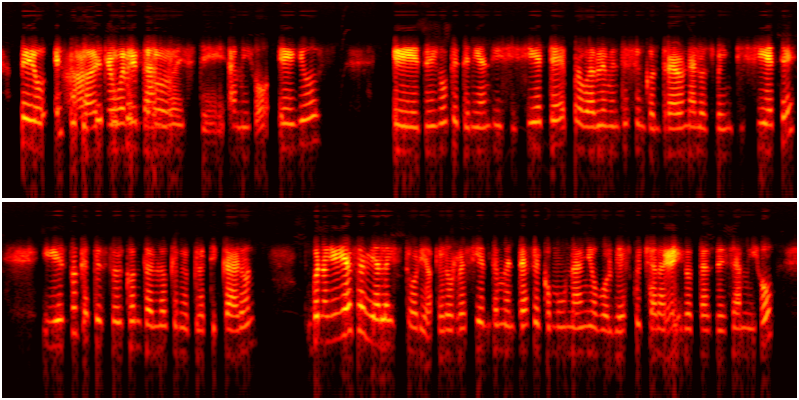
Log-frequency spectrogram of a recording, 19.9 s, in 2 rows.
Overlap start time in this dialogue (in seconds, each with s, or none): 0.8 s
